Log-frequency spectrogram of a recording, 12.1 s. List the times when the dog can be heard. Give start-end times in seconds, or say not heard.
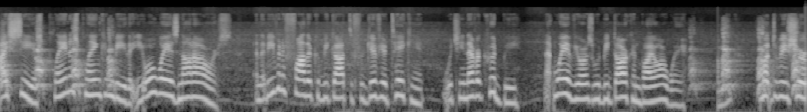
0.0-1.9, 10.3-12.0.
